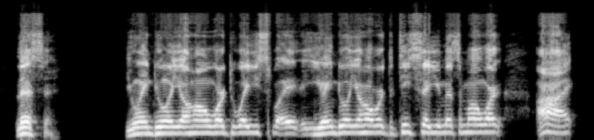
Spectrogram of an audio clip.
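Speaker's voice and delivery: firm, blunt, direct delivery, very high-pitched. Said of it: "more direct and firm".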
